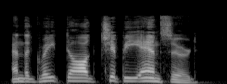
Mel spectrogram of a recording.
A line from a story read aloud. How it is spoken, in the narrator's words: Leah cried out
